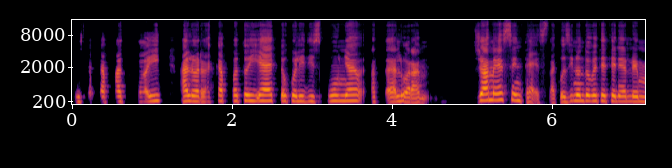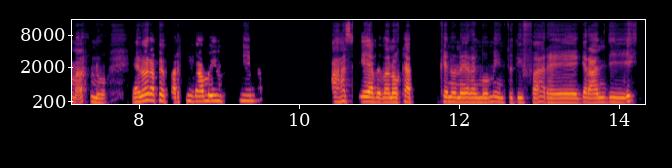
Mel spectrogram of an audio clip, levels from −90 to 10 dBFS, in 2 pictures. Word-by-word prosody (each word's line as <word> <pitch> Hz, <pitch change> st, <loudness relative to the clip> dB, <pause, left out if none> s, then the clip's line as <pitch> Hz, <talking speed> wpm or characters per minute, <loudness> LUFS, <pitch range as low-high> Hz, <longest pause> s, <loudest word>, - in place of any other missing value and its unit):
questi 200 Hz, 0 st, -12 dB
accappatoi: 215 Hz, +2 st, -4 dB, 0.3 s
"Allora 225 Hz, 0 st, +3 dB
l'accappatoietto 235 Hz, +2 st, +1 dB
quelli 225 Hz, -1 st, +1 dB
di 220 Hz, +1 st, -5 dB
spugna 235 Hz, +3 st, 0 dB
a -, -, -3 dB, 0.4 s
uhm, -, -, +1 dB
allora 195 Hz, -5 st, +1 dB
uhm 345 Hz, -, -11 dB, 0.6 s
già 260 Hz, 0 st, +5 dB
messa 275 Hz, 0 st, +1 dB
in 250 Hz, -, -1 dB
testa 195 Hz, -4 st, -9 dB
così 200 Hz, +6 st, -4 dB
non 245 Hz, 0 st, +4 dB
dovete 235 Hz, -1 st, +2 dB
tenerlo 220 Hz, -2 st, 0 dB
in 210 Hz, 0 st, +2 dB
mano." 185 Hz, -4 st, -2 dB, 0.3 s
E 190 Hz, -, -1 dB
allora 255 Hz, +4 st, +6 dB
poi 250 Hz, -3 st, +1 dB
partivamo 220 Hz, +3 st, +1 dB
in 235 Hz, 0 st, +3 dB, 0.2 s
fila 240 Hz, 0 st, -4 dB, 0.9 s
ah, 205 Hz, +3 st, -2 dB
sì 215 Hz, -1 st, -1 dB
avevano 190 Hz, -1 st, +5 dB
capito 195 Hz, -2 st, +1 dB, 0.3 s
che 205 Hz, -, 0 dB
non 195 Hz, -1 st, +2 dB
era 185 Hz, 0 st, +3 dB
il 185 Hz, -, +1 dB
momento 185 Hz, 0 st, -2 dB
di 185 Hz, 0 st, -1 dB
fare 180 Hz, -1 st, 0 dB
grandi 190 Hz, +3 st, +1 dB
215 Hz, 165 wpm, -22 LUFS, 190-235 Hz, 0.9 s, allora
